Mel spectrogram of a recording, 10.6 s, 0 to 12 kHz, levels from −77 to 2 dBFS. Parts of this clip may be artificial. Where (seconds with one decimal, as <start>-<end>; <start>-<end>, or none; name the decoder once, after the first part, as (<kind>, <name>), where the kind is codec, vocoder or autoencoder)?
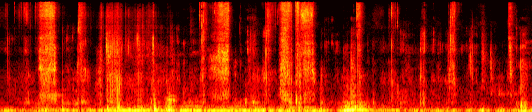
0.0-3.6 (codec, SNAC); 7.4-8.0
